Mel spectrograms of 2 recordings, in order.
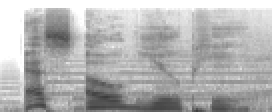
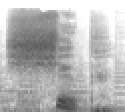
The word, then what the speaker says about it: soup: The word soup is made up of three sounds: s, u, and per. Many people pronounce it as shoop with a sh sound instead of a s sound.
